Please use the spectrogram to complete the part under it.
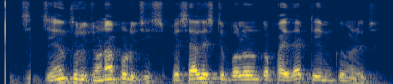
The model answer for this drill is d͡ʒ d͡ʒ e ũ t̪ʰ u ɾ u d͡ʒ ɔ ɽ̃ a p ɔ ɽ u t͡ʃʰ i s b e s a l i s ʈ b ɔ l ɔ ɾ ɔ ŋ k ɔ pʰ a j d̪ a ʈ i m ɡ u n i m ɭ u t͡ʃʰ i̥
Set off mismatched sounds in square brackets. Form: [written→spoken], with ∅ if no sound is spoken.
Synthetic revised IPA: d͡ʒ d͡ʒ e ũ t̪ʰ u ɾ u d͡ʒ ɔ ɽ̃ a p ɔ ɽ u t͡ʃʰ i s [b→p] e s a l i s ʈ b ɔ l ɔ ɾ ɔ ŋ k ɔ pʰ a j d̪ a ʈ i m [ɡ→k] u [n→m] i [m→∅] ɭ u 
